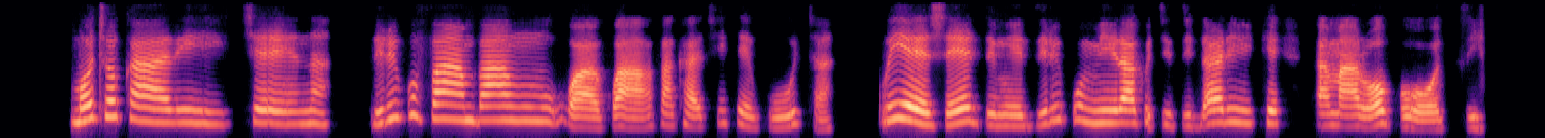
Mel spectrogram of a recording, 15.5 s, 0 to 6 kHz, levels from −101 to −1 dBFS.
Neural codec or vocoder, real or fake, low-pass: codec, 24 kHz, 0.5 kbps, DualCodec; fake; 5.4 kHz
